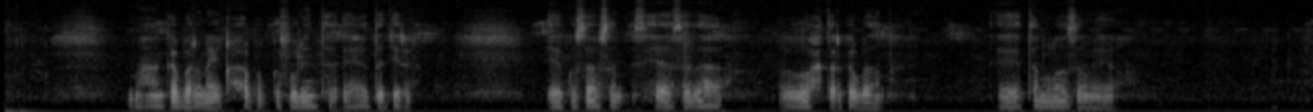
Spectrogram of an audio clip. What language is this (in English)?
Somali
